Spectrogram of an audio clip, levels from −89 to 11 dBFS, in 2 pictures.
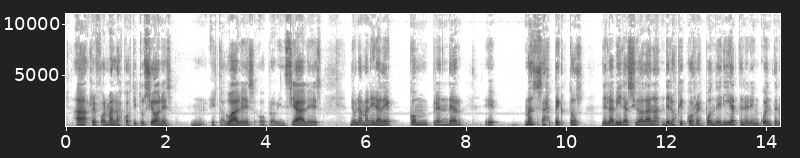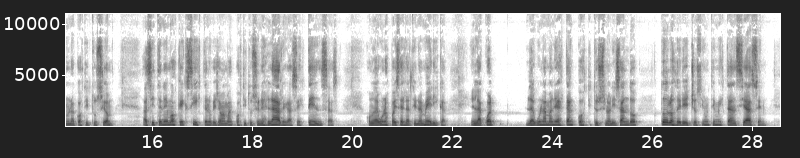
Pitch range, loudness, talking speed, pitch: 130-165 Hz, -22 LUFS, 130 wpm, 150 Hz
